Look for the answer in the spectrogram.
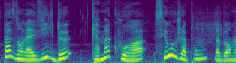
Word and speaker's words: Kamakura: Kamakura. – D'accord. – Oui, Kamakura, c'est le R et le L se prononcent à peu près identiquement en japonais.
